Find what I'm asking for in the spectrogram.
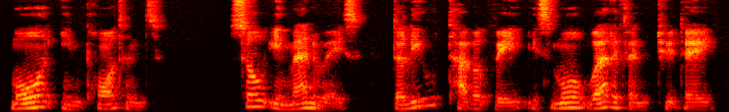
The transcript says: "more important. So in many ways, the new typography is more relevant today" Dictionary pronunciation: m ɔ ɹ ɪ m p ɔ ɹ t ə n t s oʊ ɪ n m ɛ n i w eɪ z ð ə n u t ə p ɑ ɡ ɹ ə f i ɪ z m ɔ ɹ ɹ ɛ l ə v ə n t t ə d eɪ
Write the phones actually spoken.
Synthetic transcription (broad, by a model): m ɔ ɹ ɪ m p ɔ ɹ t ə n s s oʊ ɪ n m ɛ n i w eɪ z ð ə l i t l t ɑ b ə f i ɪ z m ɔ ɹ ɹ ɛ l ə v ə n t t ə d eɪ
